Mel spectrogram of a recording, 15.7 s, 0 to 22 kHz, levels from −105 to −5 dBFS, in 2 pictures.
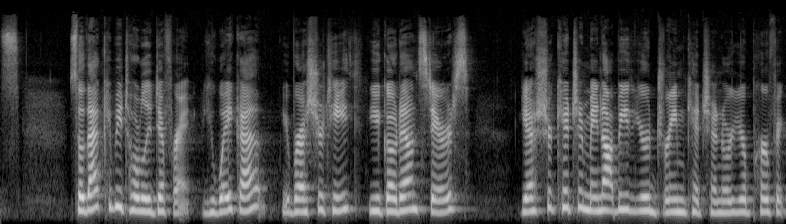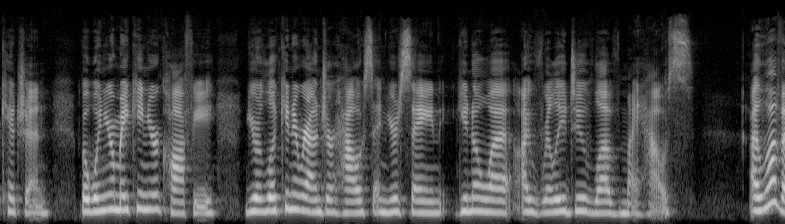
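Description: No technical faults can be heard anywhere in the recording.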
